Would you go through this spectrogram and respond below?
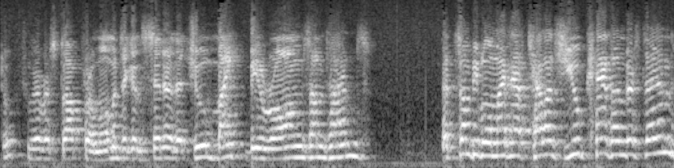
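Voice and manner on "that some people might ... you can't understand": angry shouting, pitched up. Drama scene, confronting another character who then remarks on it, shouting. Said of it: "You're shouting".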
